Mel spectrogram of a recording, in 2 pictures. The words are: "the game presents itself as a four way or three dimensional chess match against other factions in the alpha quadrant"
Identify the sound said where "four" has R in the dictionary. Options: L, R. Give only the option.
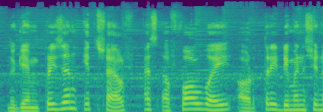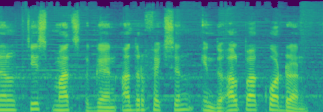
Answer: L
